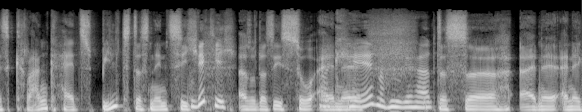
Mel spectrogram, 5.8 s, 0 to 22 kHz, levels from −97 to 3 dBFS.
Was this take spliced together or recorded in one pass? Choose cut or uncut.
cut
